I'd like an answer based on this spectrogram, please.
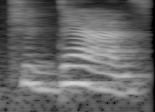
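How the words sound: It is said with an American accent. "American pronunciation"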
